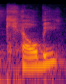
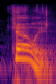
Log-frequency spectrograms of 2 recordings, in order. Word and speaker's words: Kelby: be I'm real adamant my name is Kelby and I grew up being called everything but Kelby so I try to always pronounce people's names right Kelly Kevin like you didn't even try like kervin Kevin like like yo you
